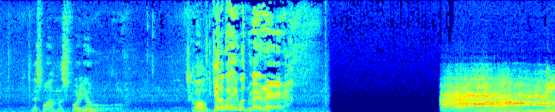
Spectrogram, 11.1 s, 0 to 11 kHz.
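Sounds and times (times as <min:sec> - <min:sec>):
speech: 0:00.6 - 0:02.3, 0:03.8 - 0:05.9
car engine roaring while taking a curve fast: 0:08.8 - 0:11.1
car tires skidding on a fast curve: 0:08.8 - 0:11.1.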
